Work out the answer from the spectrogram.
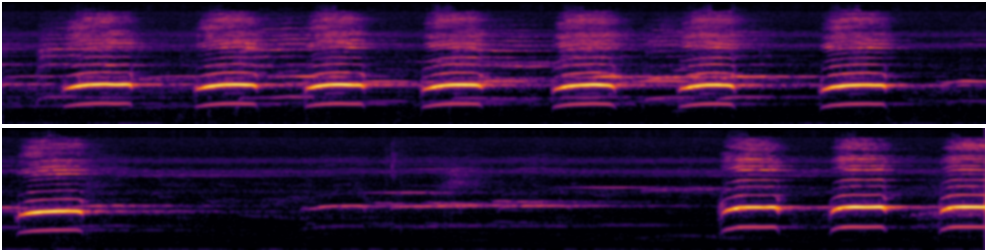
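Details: Rapid series of about nine harsh, honking calls from a Greater bird-of-paradise, a brief pause with softer drawn notes, then three more loud honks.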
